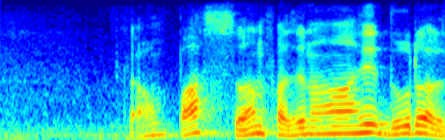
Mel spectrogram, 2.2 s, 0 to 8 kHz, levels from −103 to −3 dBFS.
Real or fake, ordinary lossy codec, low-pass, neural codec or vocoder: real; Opus, 24 kbps; 7.2 kHz; none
